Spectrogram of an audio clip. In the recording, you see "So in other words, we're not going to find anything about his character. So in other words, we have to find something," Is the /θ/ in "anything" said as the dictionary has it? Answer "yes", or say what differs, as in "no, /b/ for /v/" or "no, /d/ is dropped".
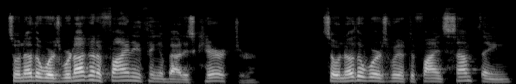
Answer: yes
